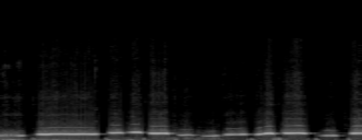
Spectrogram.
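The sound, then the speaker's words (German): A person whistles a short melody into a microphone, clear pure notes stepping up and down in a lilting phrase, with no talking. “Schön, schön, wie du ins Mikrofon pfeifen kannst.”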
